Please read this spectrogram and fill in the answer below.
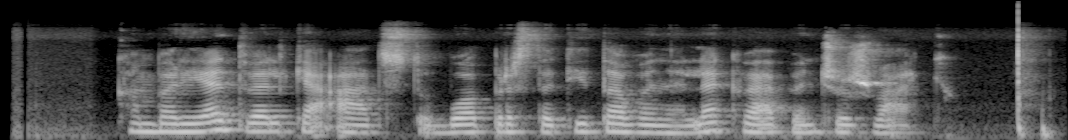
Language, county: Lithuanian, Vilnius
